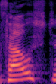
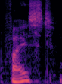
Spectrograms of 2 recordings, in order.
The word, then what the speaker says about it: Feist: is it Faust? Isn't she a girl? Feist.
